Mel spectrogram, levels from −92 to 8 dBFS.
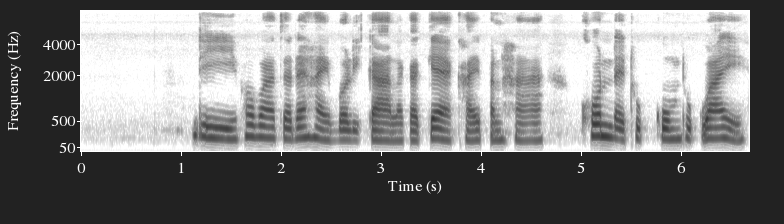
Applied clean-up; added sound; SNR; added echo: none; none; none; none.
